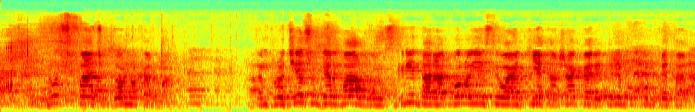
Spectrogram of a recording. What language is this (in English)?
Romanian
